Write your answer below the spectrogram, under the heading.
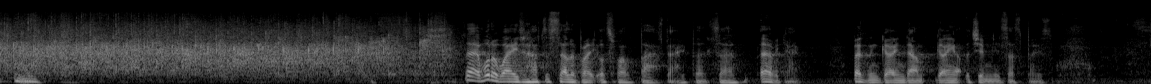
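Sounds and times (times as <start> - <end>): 
room full of people applauding: 0.0 - 4.6
speech: 4.6 - 11.0.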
